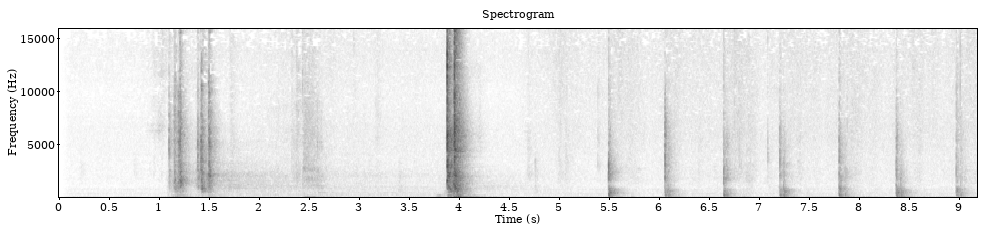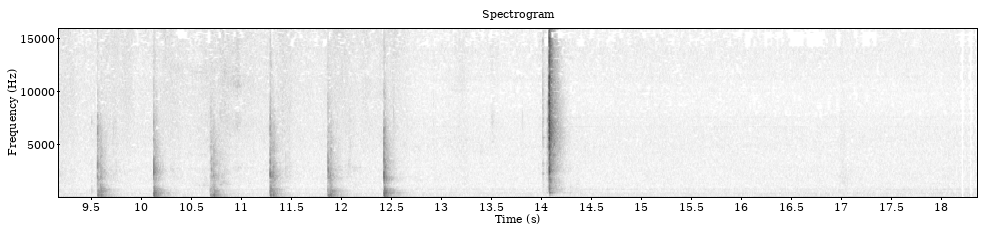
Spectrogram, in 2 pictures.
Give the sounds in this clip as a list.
door, footsteps, light switch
